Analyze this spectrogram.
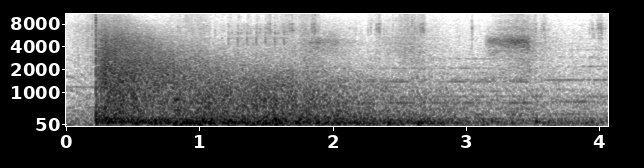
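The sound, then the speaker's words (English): An artillery gun salute fired from Hyde Park: a single sudden, loud boom strikes near the start, then rolls into a long, rumbling decay that slowly fades. “Gun salutes were fired each minute from Hyde Park.”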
